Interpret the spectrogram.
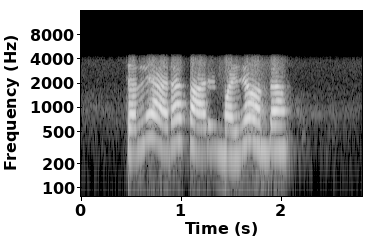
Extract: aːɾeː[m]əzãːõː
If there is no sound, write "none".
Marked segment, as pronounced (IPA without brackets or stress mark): m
